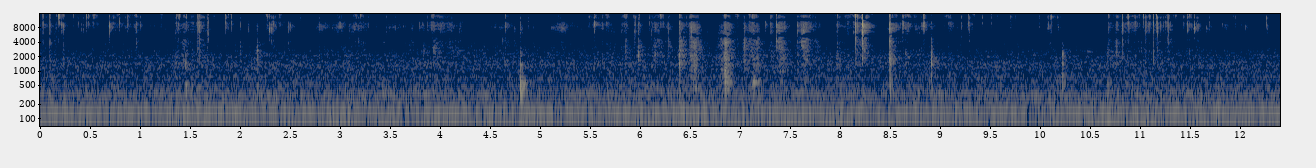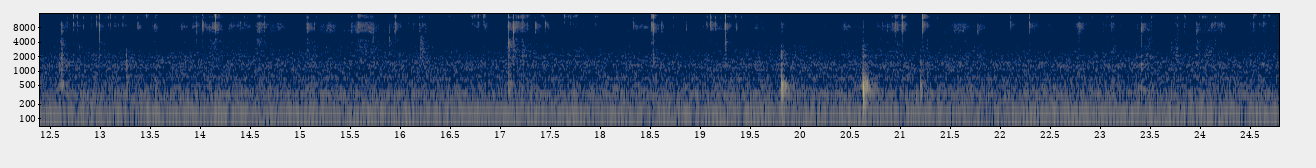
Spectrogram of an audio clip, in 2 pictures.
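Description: Very thick cold process soap batter being scraped from a bowl into a loaf mold with a spatula: soft squishing and scraping, with two sharp clicks near the end, over a steady low hum.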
